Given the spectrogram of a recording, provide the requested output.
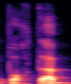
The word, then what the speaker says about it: portable: portable s'il te plaît j'ai encore mangé le elle et le e parce que s'il te plait ça commence par une consonne s s'il te plaît peux-tu me passer mon portable s'il te plaît mon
